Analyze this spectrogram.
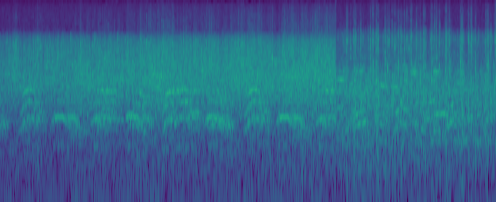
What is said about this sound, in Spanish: Terminado su discurso y ante las insistentes e interminables aclamaciones de la multitud, el caudillo tuvo que asomarse al balcón por seis veces consecutivas.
